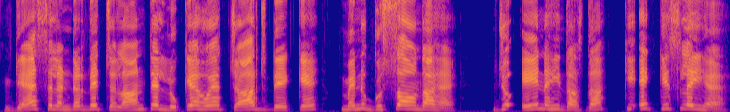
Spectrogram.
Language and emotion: Punjabi, angry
